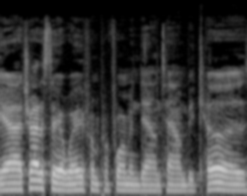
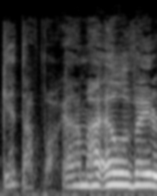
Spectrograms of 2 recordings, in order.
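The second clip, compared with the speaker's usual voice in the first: mock sudden shrieking outburst, very high and loud; 9 semitones higher, 6 dB louder than usual. Retelling meeting a man at an elevator, the speaker quotes him, retelling a man's scream. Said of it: "And he's like screaming".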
